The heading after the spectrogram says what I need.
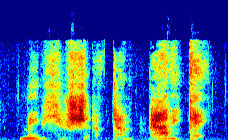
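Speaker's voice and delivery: urgent yelled whisper. Asked how loud they are shouting, whisper-yelling. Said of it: "I'm just whisper yelling".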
